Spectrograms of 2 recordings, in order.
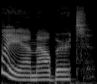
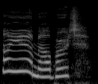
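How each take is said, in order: First: It is delivered small and restrained. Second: It is delivered biggest, with most energy.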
